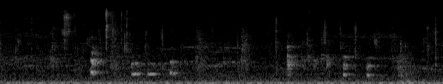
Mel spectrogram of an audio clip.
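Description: Short clucking animal calls, a few quick notes about a second in and another group near the end, over faint clicks.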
